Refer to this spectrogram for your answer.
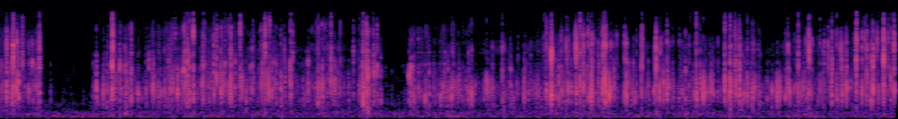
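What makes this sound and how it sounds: Fingertips scratch and crinkle a large, thin, white crumpled plastic sheet, making dense, bright, crackling rustles with no low end. The crinkling runs almost continuously and pauses briefly twice, near the first second and around the four-second mark.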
